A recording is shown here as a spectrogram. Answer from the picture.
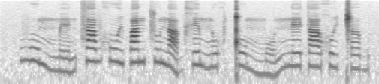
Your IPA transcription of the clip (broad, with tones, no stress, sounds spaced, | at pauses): v o˥˧ mː e˨˩˦ n t͡s a˥ v x o˥˧ i̯ p a˥ n t͡s u˥˧ n a˨˩˦ b x e˥˧ m n o˥˧ x ǃ o˥˧ mː o˨˩˦ nː e˥ t a˥ χʷ i˥˧ ǁ ə˥ b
